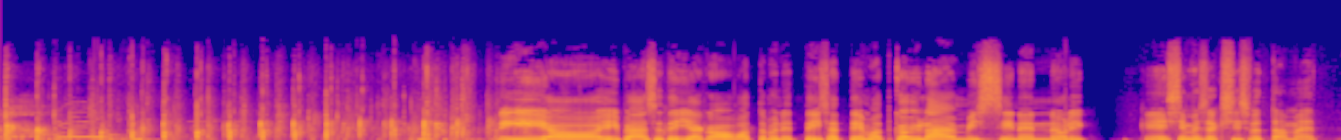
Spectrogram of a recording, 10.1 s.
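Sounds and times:
small group applauding: 0.0 - 4.2
person whistling or cheering: 0.4 - 1.8
speech: 3.1 - 10.0.

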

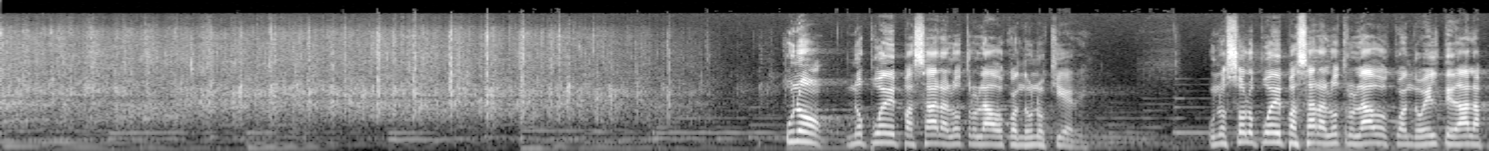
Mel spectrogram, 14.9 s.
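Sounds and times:
audience applauding loudly: 0.0 - 8.0
speech: 7.8 - 11.0, 12.1 - 14.8.

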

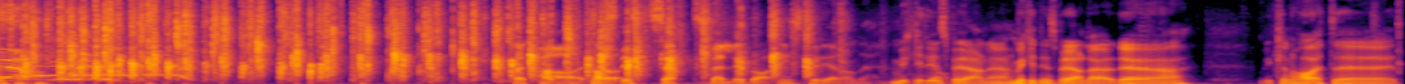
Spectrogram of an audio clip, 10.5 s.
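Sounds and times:
applause from people in the studio: 0.0 - 6.5
speech: 3.9 - 10.5.

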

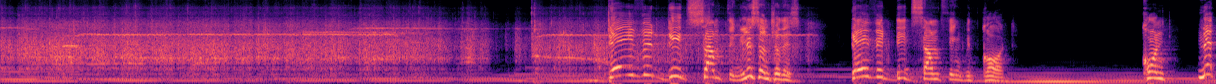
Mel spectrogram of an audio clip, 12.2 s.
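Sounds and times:
audience clapping: 0.0 - 8.2
low sustained musical drone: 0.0 - 11.4
speech: 6.1 - 10.2, 11.4 - 12.1.

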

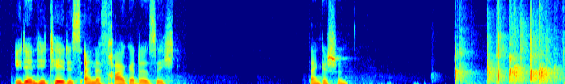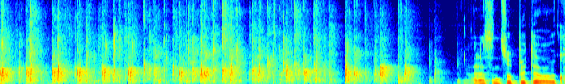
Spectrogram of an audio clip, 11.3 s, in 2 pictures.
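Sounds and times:
speech: 0.2 - 1.9, 3.1 - 3.6, 10.4 - 11.2
sparse applause from a small group: 4.5 - 10.6.

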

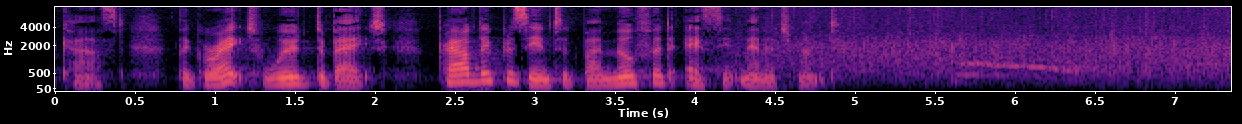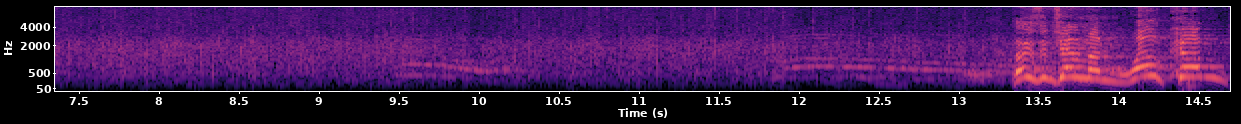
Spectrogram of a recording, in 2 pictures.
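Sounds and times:
speech: 0.1 - 5.1, 13.4 - 14.6
large audience applause: 4.5 - 14.6
whoops and raised voices: 5.6 - 7.4, 9.4 - 10.4, 11.8 - 13.4.

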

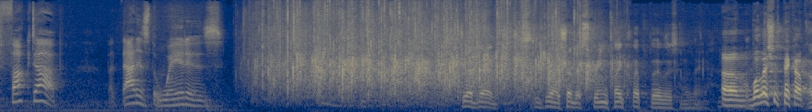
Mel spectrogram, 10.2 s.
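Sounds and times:
speech: 0.2 - 0.8, 1.4 - 3.3, 5.8 - 10.1
audience applause: 3.0 - 8.0.

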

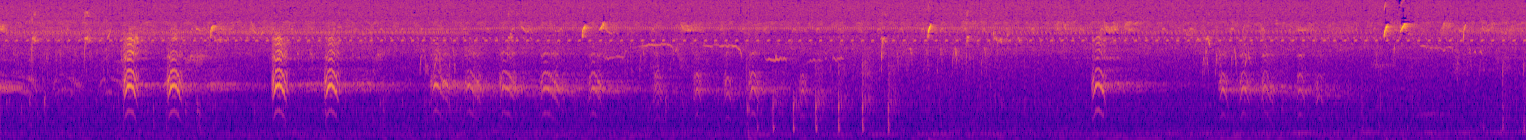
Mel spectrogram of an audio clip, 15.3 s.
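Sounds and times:
fish crows giving nasal caws: 0.0 - 8.4, 10.9 - 11.5, 12.2 - 13.5
high insect buzz: 0.0 - 15.2
sharp taps: 7.4 - 9.1.

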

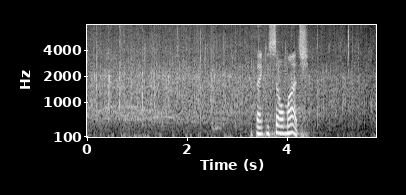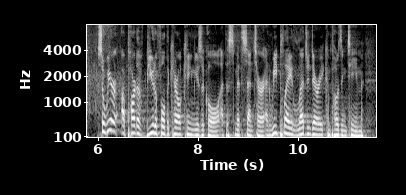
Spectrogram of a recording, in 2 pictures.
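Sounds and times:
audience applause welcoming two performers onto a live show: 0.0 - 7.0
speech: 3.4 - 4.5, 6.0 - 11.5.

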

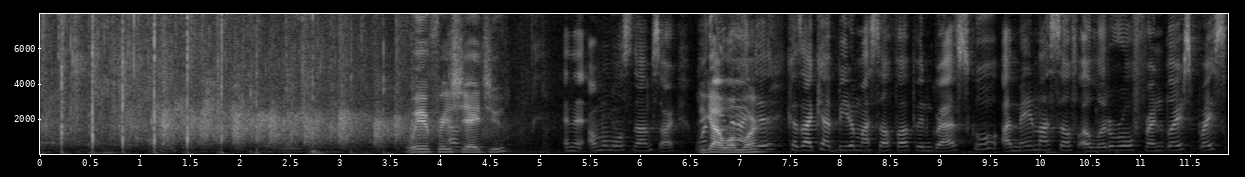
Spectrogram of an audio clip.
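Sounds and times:
audience round of applause: 0.0 - 4.4
speech: 3.7 - 4.8, 5.6 - 11.8.

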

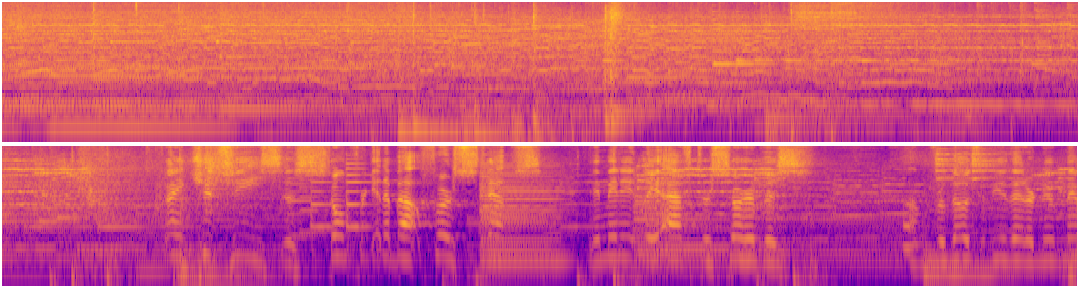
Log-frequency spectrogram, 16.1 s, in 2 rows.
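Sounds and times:
people shouting: 0.0 - 8.4
people clapping: 0.0 - 10.5
speech: 10.2 - 16.1.

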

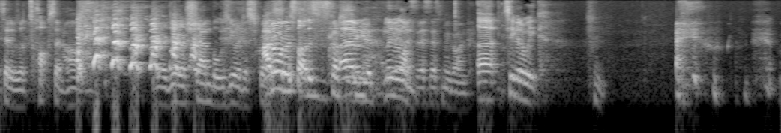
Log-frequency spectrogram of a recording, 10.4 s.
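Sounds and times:
speech: 0.0 - 8.1, 9.0 - 9.5
laughter: 1.0 - 5.5
heavy breathing: 10.0 - 10.4.

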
